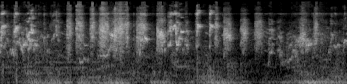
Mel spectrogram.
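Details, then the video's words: Budgerigars in an outdoor breeding colony, a dense chorus of high, scratchy chirps and warbles overlapping continuously with rasping, chattering bursts. "Budgies chirping sounds in outdoor colony"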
